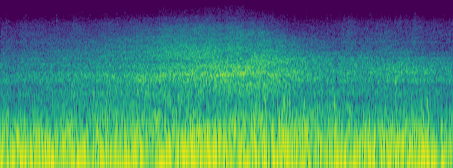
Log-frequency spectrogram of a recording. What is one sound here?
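A car passes close by with a rising and fading whoosh.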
